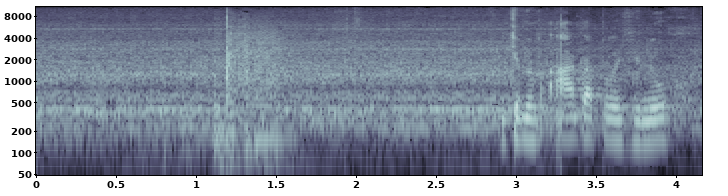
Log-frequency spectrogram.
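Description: A cupboard door bangs open.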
